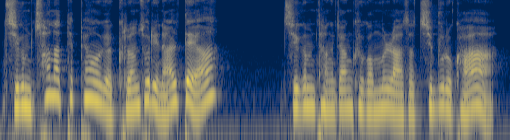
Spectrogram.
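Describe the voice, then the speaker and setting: A woman voicing a scornful, arrogant young husband in an audio story, talking down with loud contempt. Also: on the low side, brisk, lightly acted. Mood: angry.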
